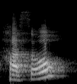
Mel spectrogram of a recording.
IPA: ˈhʌsəl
